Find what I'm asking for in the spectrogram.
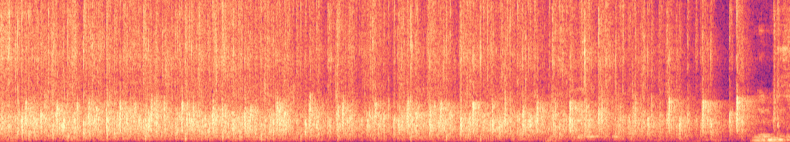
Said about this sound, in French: Merci Roger, je pense qu'il mérite nos applaudissements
